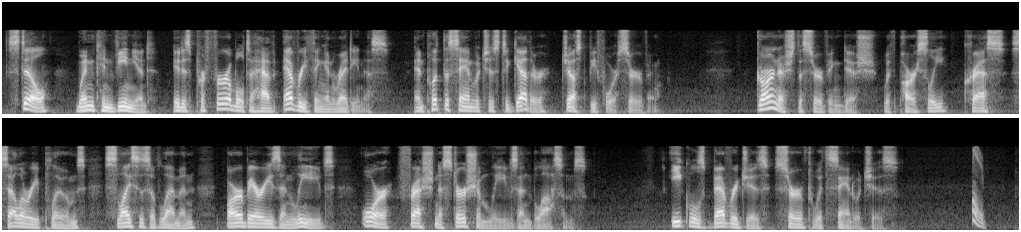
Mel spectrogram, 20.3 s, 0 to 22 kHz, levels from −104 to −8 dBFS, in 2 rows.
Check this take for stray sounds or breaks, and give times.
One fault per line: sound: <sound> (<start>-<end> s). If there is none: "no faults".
sound: chirp (19.9-20.0 s)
